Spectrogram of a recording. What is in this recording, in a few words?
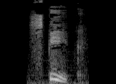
"speak", English voice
